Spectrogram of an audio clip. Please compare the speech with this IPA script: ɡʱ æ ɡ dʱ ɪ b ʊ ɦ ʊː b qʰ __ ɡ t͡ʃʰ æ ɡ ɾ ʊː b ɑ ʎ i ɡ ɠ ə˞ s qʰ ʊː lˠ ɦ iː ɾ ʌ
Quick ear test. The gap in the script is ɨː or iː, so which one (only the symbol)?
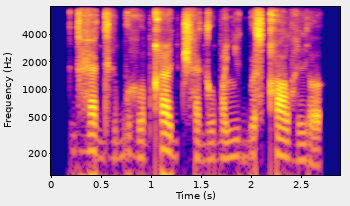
iː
